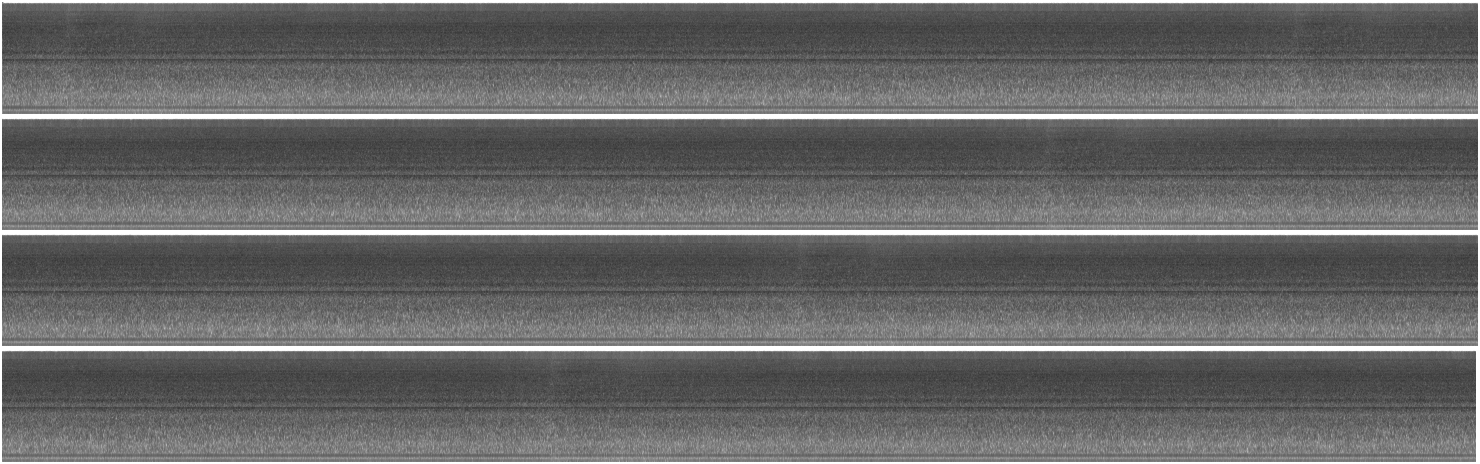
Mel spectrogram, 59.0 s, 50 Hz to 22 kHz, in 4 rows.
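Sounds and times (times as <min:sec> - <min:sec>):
hair dryer running: 0:00.0 - 0:59.0.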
